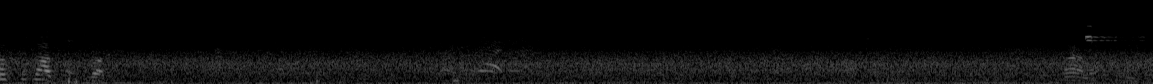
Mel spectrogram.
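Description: Men shout to each other across an open field, some distance away.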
